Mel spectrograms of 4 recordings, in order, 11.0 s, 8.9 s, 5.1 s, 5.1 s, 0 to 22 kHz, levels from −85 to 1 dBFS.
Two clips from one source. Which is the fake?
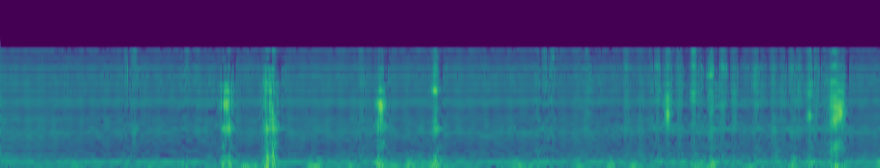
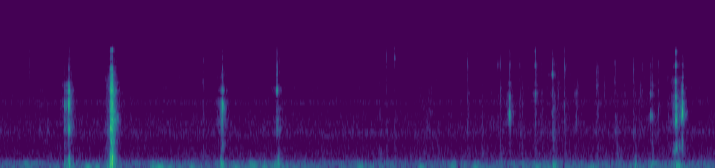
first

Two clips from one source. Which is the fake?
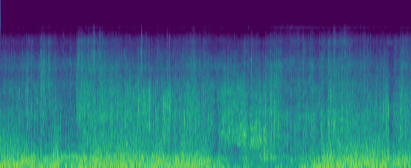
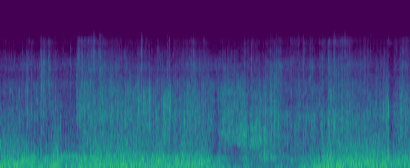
first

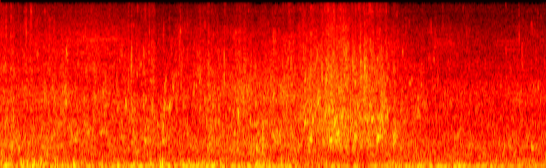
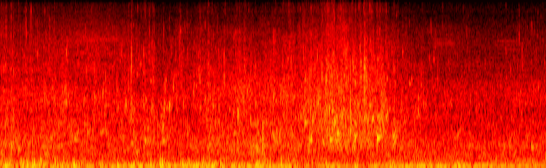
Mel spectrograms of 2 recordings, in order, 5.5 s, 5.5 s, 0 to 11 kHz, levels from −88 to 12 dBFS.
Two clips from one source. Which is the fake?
first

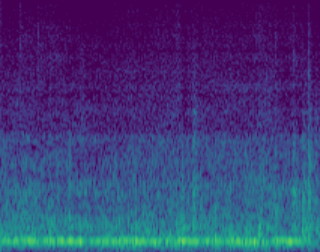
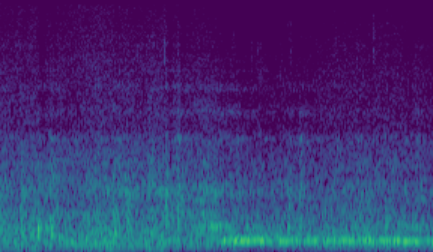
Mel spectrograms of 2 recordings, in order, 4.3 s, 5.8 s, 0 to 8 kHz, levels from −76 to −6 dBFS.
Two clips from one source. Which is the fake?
first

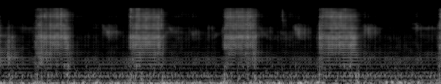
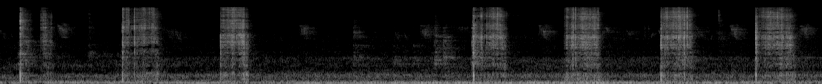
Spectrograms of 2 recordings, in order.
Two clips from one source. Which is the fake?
first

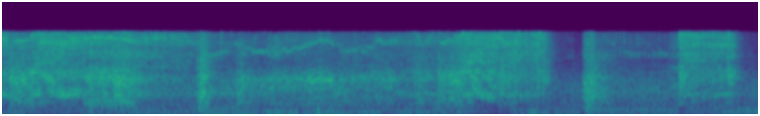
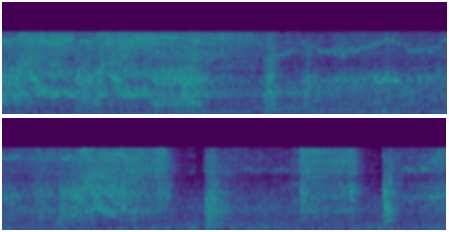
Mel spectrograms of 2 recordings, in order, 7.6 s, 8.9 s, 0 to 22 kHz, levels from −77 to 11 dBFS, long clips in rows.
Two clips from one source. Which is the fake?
second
